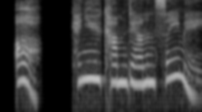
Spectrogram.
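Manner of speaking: whispered. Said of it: "and he was whispering".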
